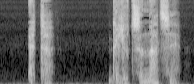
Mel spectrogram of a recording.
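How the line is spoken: Hoarse mutter. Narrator (Russian): хрипло пробормотала девушка

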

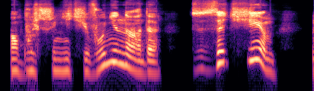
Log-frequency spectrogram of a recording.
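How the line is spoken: Stuttering. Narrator (Russian): Начинаю заикаться я

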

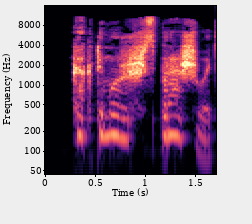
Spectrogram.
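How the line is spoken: Frightened whisper. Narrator (Russian): раздался ее испуганный шепот

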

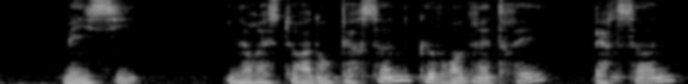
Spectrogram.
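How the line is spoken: Timid, very low voice. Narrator (French): Elle avait dit cela timidement, la voix très basse, dans ce bruit de rire, mais elle lui parlait plus bas encore

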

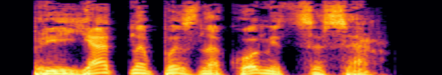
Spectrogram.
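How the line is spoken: Grumbling. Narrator (Russian): проворчал Вульф

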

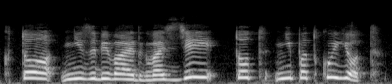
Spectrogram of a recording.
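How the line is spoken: Laughing father's reply. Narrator (Russian): ответил, смеясь, папа

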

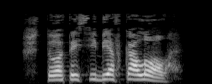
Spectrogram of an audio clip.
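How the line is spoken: Yelled. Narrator (Russian): заорал

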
